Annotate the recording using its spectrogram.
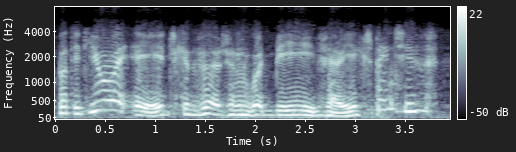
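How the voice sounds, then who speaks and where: Placating insurance man, swooping pitch. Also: wildly swooping pitch, unhurried, slight background noise. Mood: placating, businesslike. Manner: placating, slightly hesitant. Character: polite, evasively reassuring male insurance agent. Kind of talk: 1970s American radio drama acting. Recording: thin, phone-like old radio recording.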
